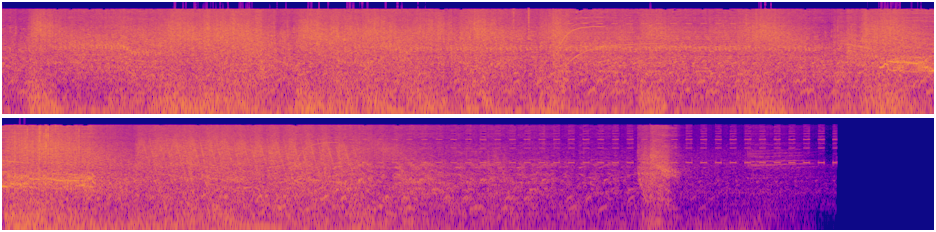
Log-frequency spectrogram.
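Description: A video game car engine roars steadily.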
